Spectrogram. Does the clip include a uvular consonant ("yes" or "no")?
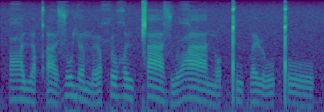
yes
